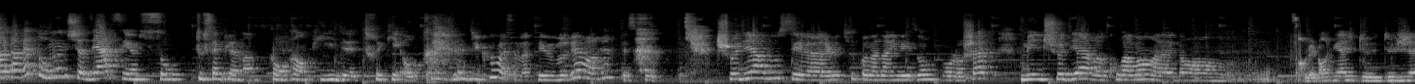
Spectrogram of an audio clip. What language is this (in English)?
French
